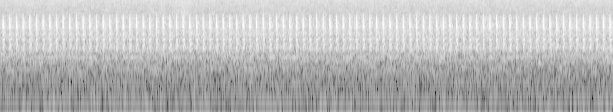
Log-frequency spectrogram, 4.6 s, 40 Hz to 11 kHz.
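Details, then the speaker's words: Crosley 43FB farm radio during shortwave alignment: steady, even ticking about four a second over hiss and hum while playing, then slowing; owner suspects something mechanical, cause not found. "Hey, where's the ticking going? It just slowed down."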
